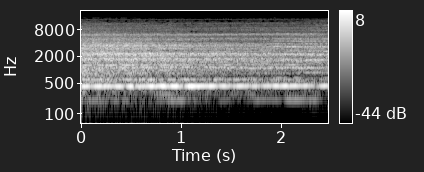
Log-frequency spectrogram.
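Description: Neurofunk drum and bass track in a breakdown: a loud, noisy, whirring synth drone holding one steady tone, with no drums or bass.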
